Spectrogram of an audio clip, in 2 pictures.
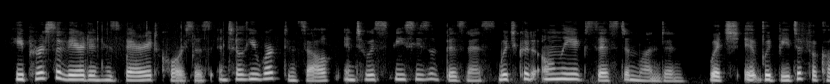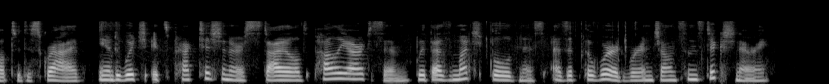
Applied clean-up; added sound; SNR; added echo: neural mask model Resemble Enhance denoiser.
